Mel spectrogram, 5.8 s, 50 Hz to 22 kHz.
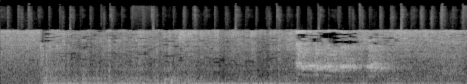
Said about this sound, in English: Turns out it was a meteor. There it is. NASA says the sonic boom happened after the out-of-the-world object broke up 40 miles above Earth. And its energy, the energy that it released, was equal to about 300 tons of TNT.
